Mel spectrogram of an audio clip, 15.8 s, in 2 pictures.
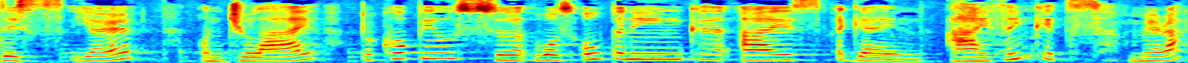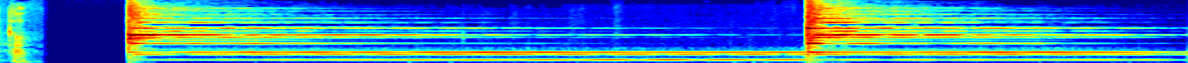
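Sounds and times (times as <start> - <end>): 
speech: 0.0 - 8.2
church bell strikes from a Gothic bell tower: 8.8 - 15.8.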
